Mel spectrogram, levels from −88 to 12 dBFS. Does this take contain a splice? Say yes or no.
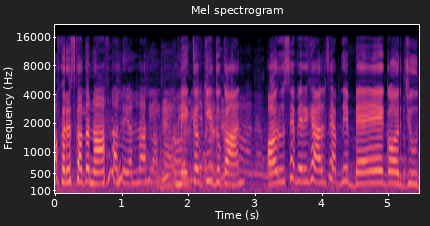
yes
